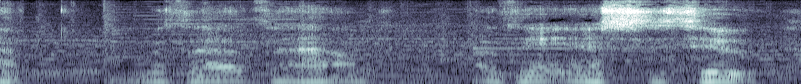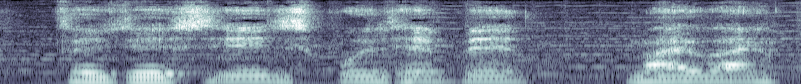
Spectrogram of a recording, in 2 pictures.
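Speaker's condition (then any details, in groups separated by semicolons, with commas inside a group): Amyotrophic lateral sclerosis; progressive; about five years since diagnosis, investigational treatment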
